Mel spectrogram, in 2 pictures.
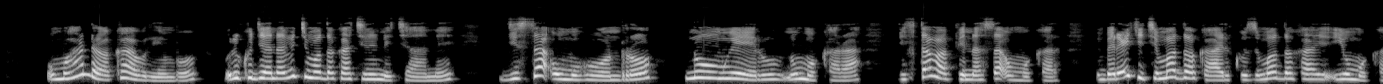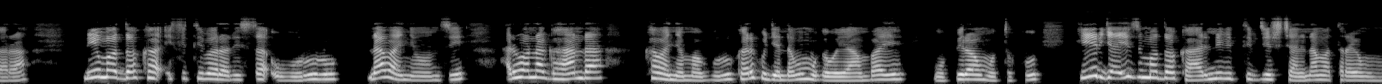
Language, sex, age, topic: Kinyarwanda, female, 18-24, government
